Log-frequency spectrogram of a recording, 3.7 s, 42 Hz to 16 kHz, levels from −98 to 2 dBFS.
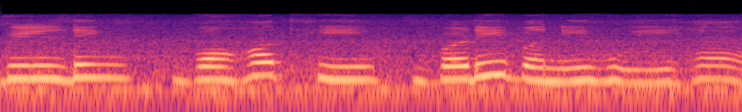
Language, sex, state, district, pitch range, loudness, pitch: Hindi, female, Punjab, Fazilka, 225-250 Hz, -14 LUFS, 235 Hz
